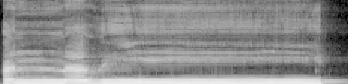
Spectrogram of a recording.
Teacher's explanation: ذال کو جب ہم ادا کرتے ہیں تو زبان کی ٹپ اوپر والے سامنے کے جو 2 دانت ہیں وہاں پر نرمی کے ساتھ ٹچ کریں گے تو ذال ادا ہوگا۔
